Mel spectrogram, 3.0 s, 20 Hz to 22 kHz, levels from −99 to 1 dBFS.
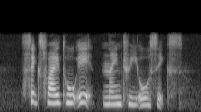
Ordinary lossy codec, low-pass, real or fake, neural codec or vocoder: none; 7.2 kHz; real; none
